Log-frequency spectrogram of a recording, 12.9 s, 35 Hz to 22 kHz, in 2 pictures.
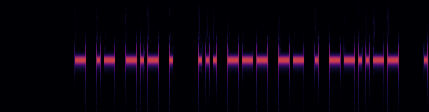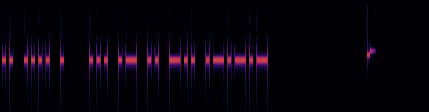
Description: Morse code, heard as a keyed tone, about 22 wpm, 700 Hz. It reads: TAKE SOME, SHE SAID.
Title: Sentences from Top 200 Words 22wpm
